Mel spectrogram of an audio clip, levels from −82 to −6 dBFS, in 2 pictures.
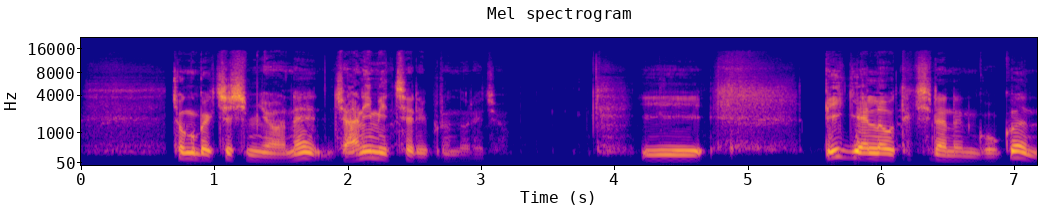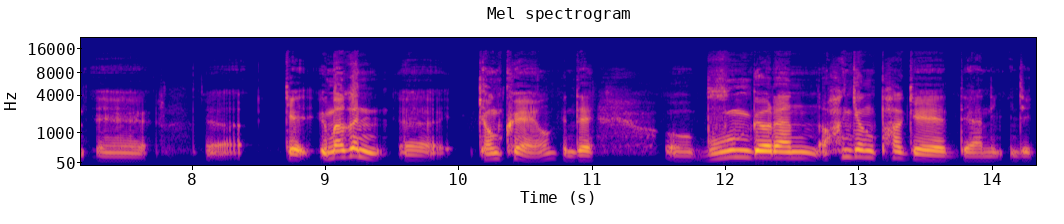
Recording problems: thin; very; fading below 300 Hz

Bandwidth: 15 kHz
